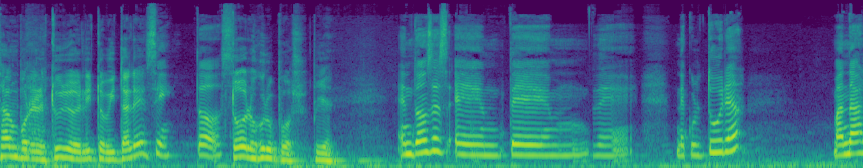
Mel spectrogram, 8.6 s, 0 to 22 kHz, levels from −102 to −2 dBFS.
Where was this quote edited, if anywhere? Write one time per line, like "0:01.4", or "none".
0:03.1
0:05.9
